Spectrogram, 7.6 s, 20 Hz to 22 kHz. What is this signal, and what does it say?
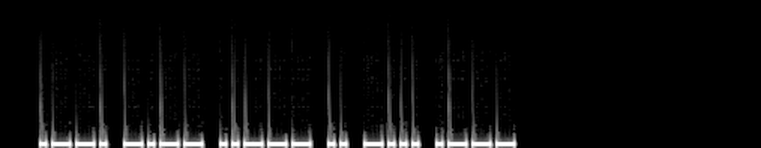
Morse code, heard as a keyed tone, about 20 wpm, 700 Hz. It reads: PY2IBJ
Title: DXCC-100 Call Signs - 6 Characters - Repeated 3x - 20wpm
